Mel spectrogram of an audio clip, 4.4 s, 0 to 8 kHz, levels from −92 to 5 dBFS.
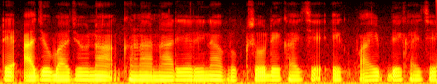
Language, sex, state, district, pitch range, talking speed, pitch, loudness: Gujarati, male, Gujarat, Valsad, 100-105 Hz, 150 wpm, 100 Hz, -18 LUFS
